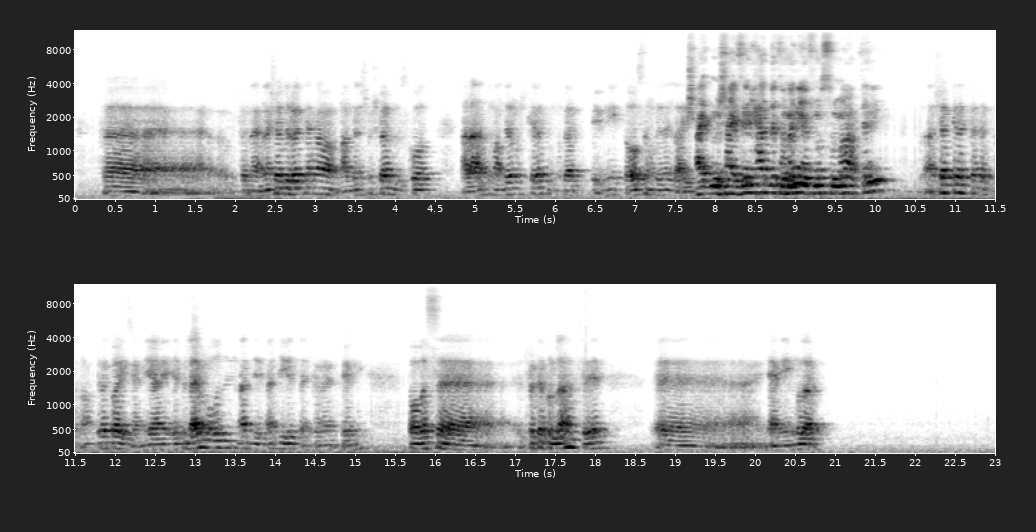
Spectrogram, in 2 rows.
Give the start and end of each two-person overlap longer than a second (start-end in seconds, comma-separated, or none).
none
